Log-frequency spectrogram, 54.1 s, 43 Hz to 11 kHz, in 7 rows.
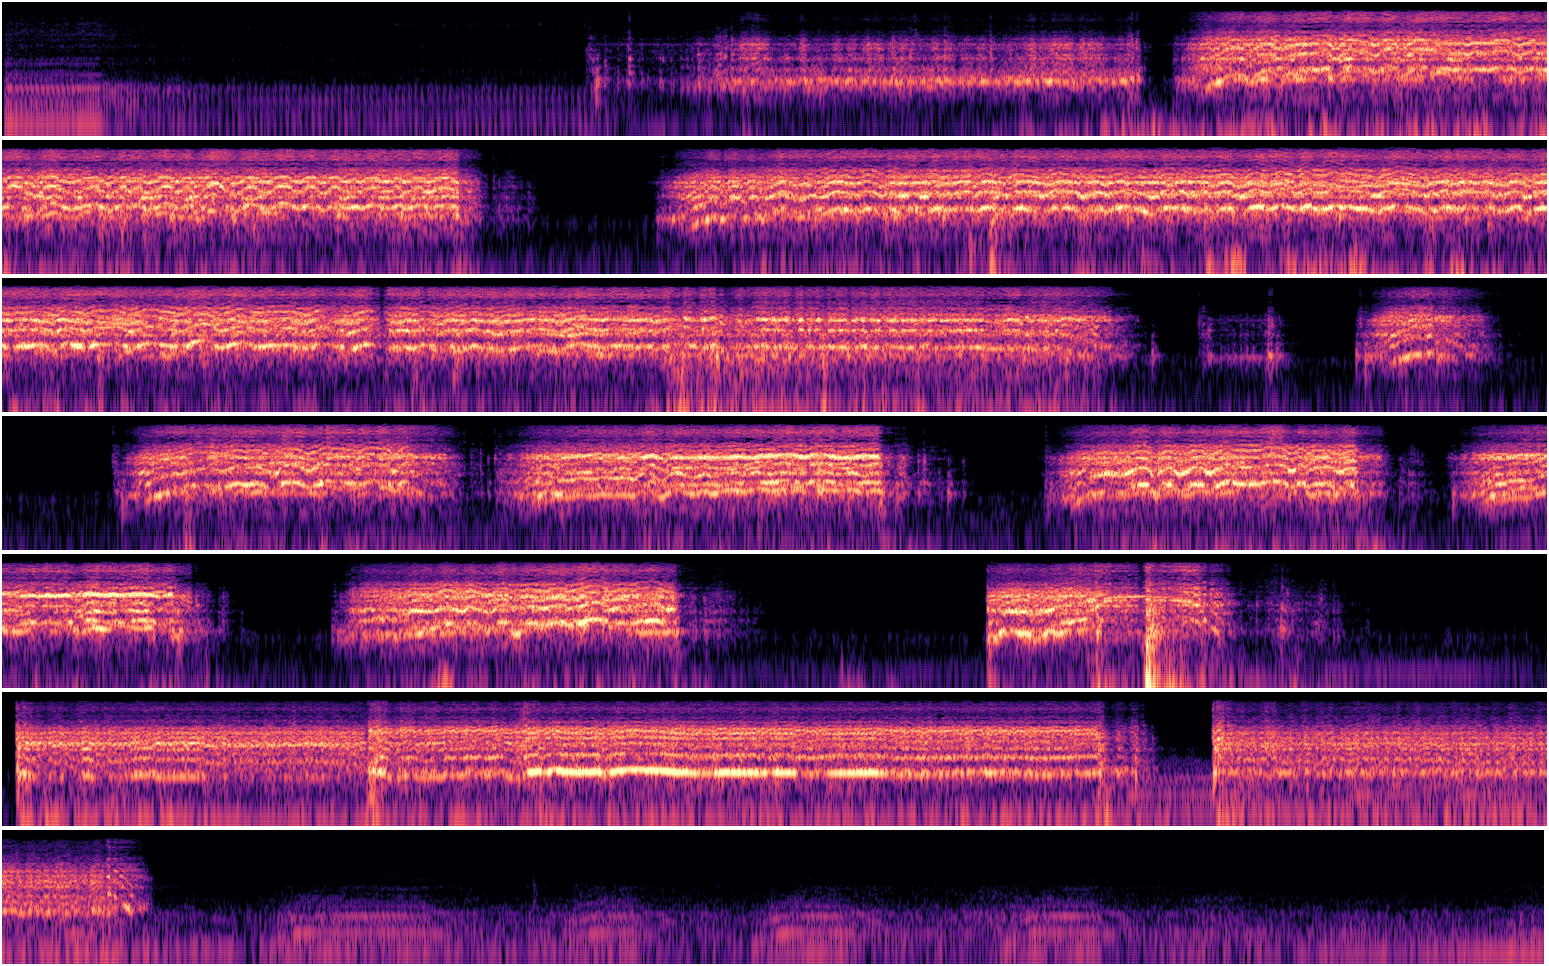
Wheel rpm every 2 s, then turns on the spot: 0, 0, 10, 100, 160, 70, 150, 160, 170, 160, 100, 10, 90, 110, 80, 100, 70, 60, 90, 50, 150, 140, 110, 110, 0, 0, 0.
none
